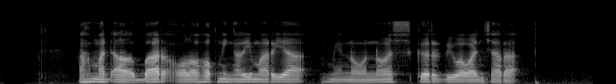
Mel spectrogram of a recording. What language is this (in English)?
Sundanese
